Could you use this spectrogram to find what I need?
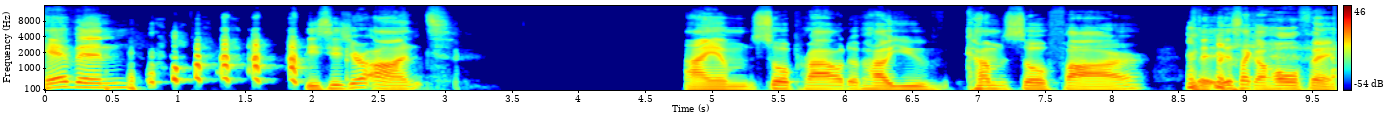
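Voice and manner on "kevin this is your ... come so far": put-on West Indian accent, much slower pace. Speaker imitates the aunties in a birthday video, west indian aunt accent. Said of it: "They'd be like".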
